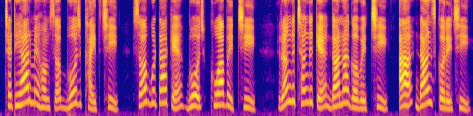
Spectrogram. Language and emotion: Maithili, neutral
